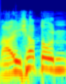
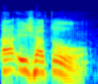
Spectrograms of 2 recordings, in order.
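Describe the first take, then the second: First: The word ends with an added n sound. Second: The word ends in a vowel without n. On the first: The speaker calls it wrong. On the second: The speaker calls it right.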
